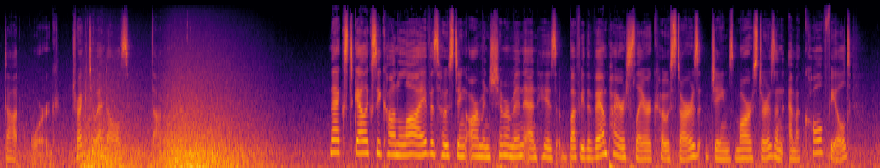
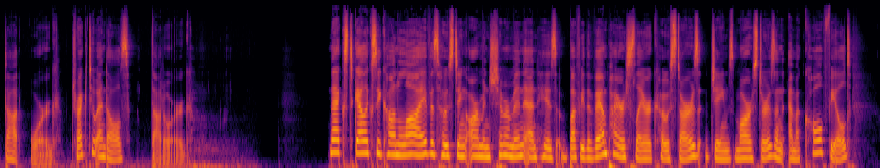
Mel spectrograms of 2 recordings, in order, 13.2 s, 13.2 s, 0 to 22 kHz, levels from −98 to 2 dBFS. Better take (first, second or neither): second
